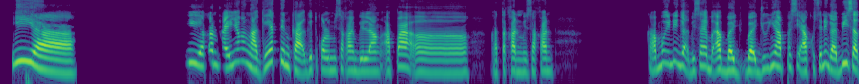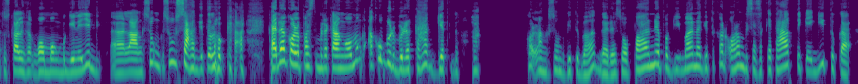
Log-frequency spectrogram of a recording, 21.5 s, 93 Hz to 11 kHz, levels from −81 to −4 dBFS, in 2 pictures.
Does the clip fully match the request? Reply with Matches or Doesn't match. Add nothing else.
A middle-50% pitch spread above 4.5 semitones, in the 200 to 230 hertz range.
Matches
